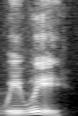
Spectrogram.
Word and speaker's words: oui: Is that how O-U-I, is that we? Yeah, we.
